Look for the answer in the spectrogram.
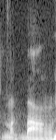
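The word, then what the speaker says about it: mukbang (먹방): And it's called mukbang. I'm probably pronouncing it incorrectly. – I believe it's pronounced mukbang. – Mukbang. – Mukbang. It's mukbang.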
